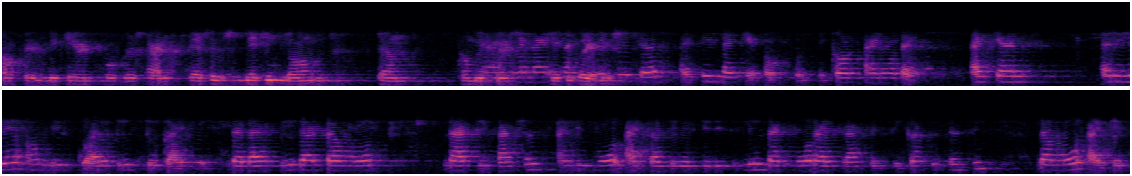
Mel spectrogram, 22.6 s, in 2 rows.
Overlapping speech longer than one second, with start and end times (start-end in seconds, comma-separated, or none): 4.8-6.2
